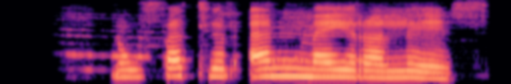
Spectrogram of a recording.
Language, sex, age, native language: Icelandic, female, 8, Icelandic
